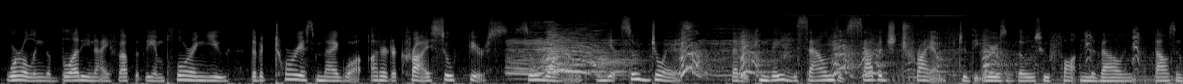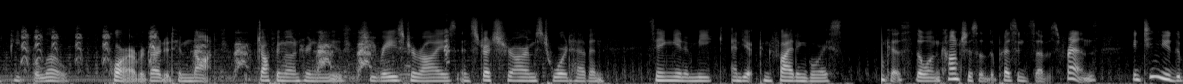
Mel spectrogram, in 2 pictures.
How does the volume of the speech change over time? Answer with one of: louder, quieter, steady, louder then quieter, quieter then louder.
steady.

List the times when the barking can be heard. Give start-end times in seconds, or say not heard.
5.0-16.4.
